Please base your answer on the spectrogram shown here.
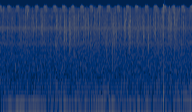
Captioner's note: crackling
